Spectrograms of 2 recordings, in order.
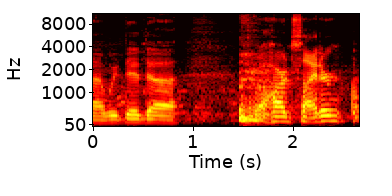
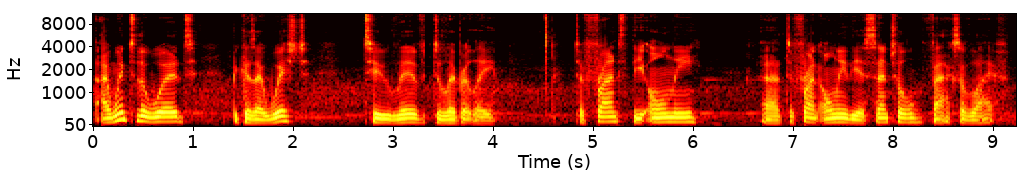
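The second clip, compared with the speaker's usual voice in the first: poem reading; 3 semitones lower, 4 dB louder than usual. Acted. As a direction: read it deliberately like a poem. Reads Thoreau quote aloud.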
